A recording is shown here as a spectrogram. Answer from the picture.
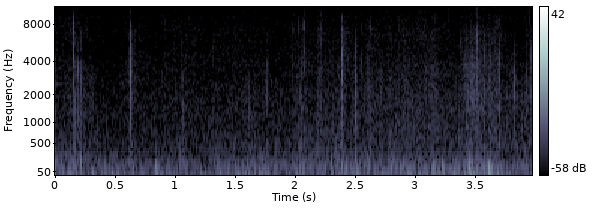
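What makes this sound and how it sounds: Long nails scratch and crinkle a small, soft, filled green polka-dot satin/organza drawstring gift bag with a ribbon bow while hands squeeze it. The result is quiet, soft fabric rustling with brief bright scratchy ticks over a low, steady rumble.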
